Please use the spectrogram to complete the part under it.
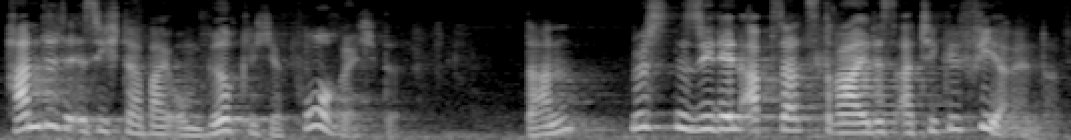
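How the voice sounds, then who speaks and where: A woman's voice: on the high side, very animated, normal speed. An actress playing a firm woman delegate who argues her point with pointed rhetoric in a radio drama. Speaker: politician speaking in a committee debate. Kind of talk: radio drama reenactment of a parliamentary speech. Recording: long hall reverb.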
